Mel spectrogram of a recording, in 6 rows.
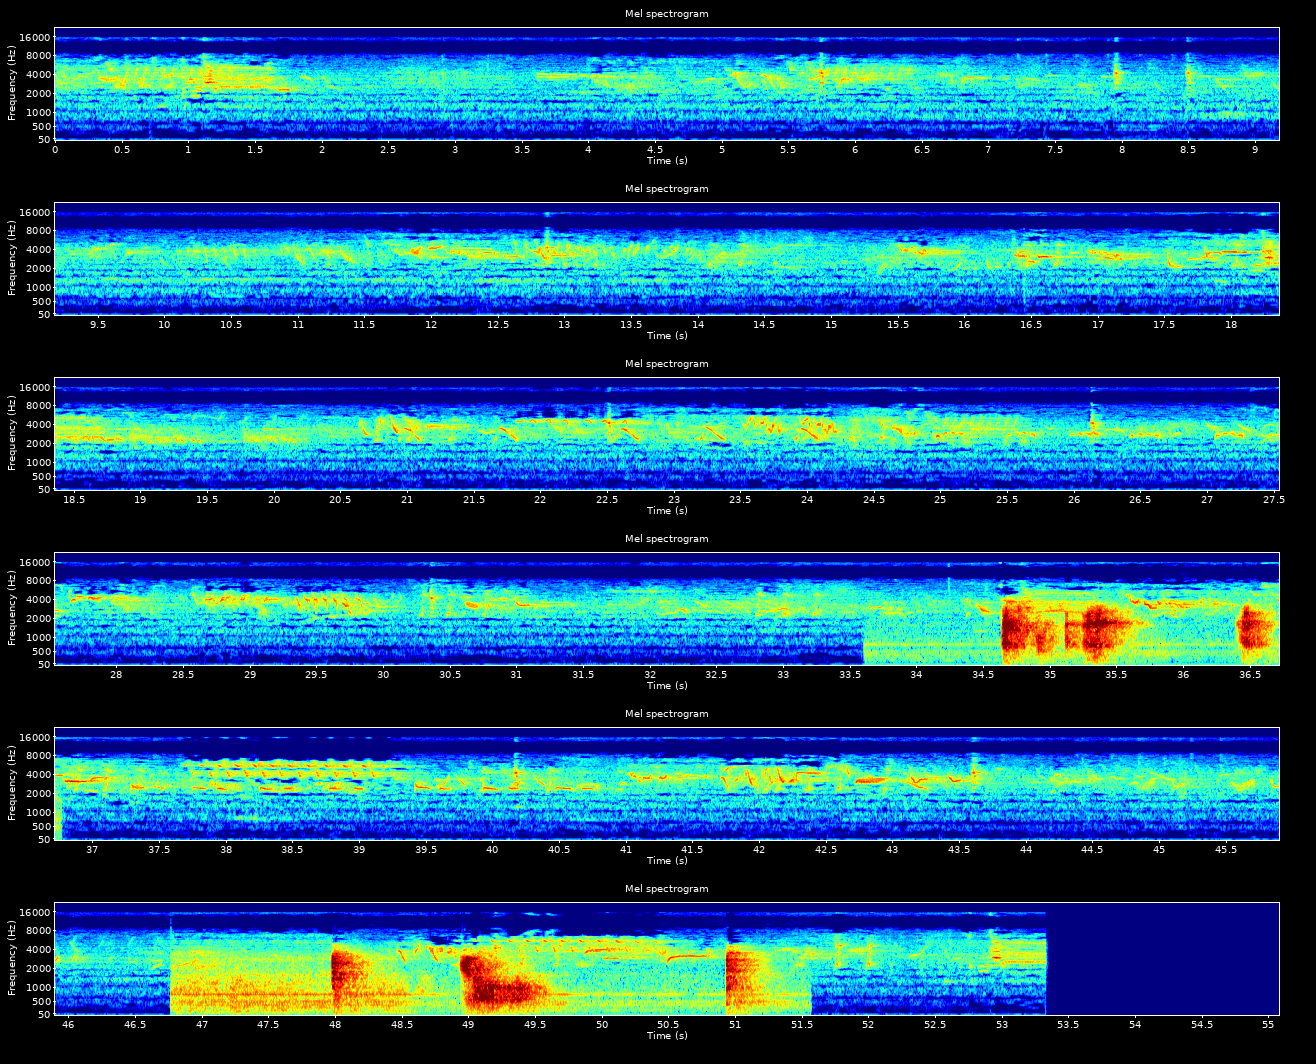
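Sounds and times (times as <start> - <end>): faint steady hiss: 33.4 - 37.7
birds twittering: 33.6 - 37.0, 46.8 - 51.6.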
